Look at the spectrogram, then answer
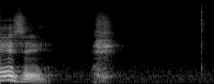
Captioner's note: laughing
